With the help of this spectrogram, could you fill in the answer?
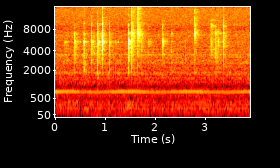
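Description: Long nails tap and scratch a small clear plastic cosmetic jar with a black screw lid, full of gold loose glitter. A series of quick, bright clicks comes in irregular clusters, each dying away almost at once over a faint steady hum.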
